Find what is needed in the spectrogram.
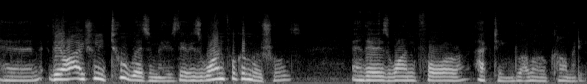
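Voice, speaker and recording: A woman with a French accent, somewhat breathy and dark, mellow in tone, at a fairly quick pace with ordinary pitch variation. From France. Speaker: television host and drama coach; television host, drama coach. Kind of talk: interview and advice monologue; presenter explaining to camera. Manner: formal. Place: studio. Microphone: lapel.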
